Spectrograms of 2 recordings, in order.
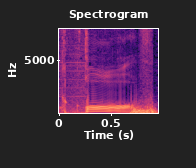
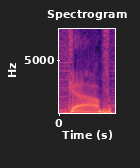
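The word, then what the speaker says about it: قاف: We will make it bold like qaf. We will not read kaf. It is qaf. Open your full mouth and read qaf.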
